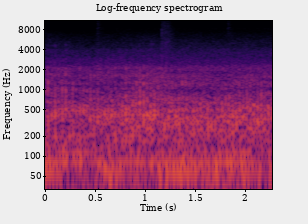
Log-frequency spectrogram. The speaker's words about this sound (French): Je suis désolé pour tous les hélicoptères qui passent au-dessus de moi. Euh, c'est infernal. Je sais pas, il passe la tondeuse dans les nuages.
